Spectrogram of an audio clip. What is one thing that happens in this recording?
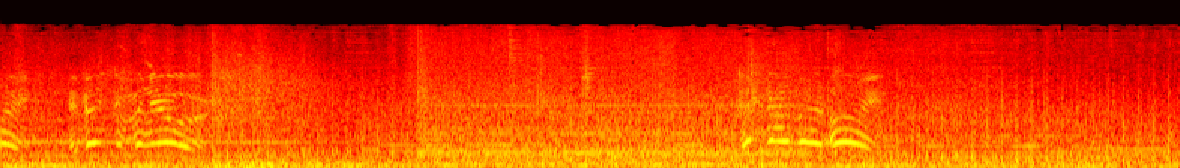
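A helicopter's rotor thumps and its engine roars steadily.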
